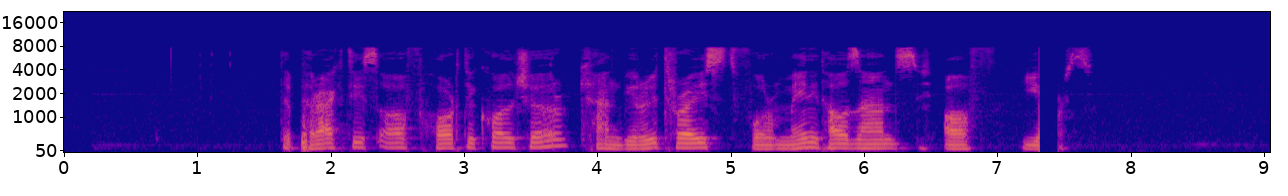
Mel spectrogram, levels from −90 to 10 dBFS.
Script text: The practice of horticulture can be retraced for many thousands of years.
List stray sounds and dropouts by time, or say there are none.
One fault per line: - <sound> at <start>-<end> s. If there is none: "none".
- dropout at 7.3-7.5 s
